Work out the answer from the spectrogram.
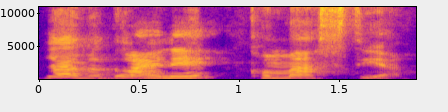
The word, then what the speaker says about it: gynecomastia: I think it's called gynecomastia. Oh no, that's a false breast. When you see a 12, 13-year-old boy, boys, yeah, when you find what's the Cica. proper pronunciation for that? Gynecomastia.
